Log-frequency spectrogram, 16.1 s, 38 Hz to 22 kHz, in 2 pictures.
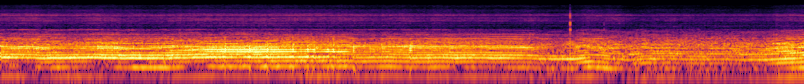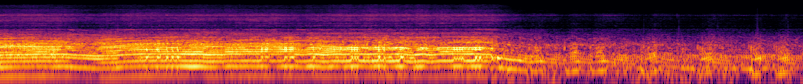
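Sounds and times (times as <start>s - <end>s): atv engine running: 0.0s - 16.0s.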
